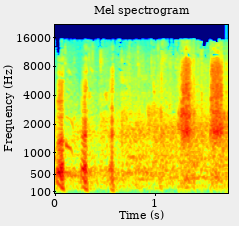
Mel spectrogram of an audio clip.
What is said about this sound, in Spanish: ¡Aleluya! Oh, dale el aplauso a Dios.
